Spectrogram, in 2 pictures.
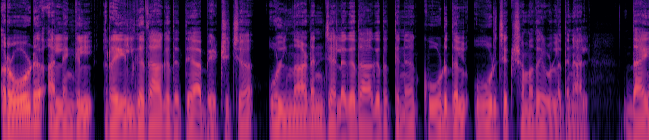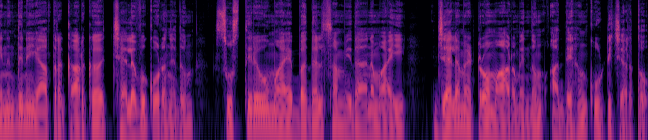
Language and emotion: Malayalam, neutral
